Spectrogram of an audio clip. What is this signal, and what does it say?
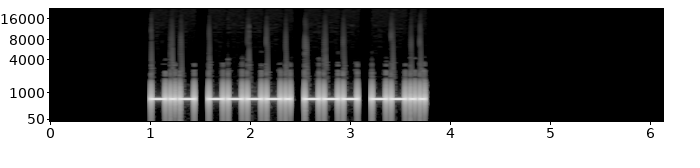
Morse code, heard as a keyed tone, about 25 wpm, 700 Hz. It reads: K9OZ
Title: Easy Call Signs - 25wpm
